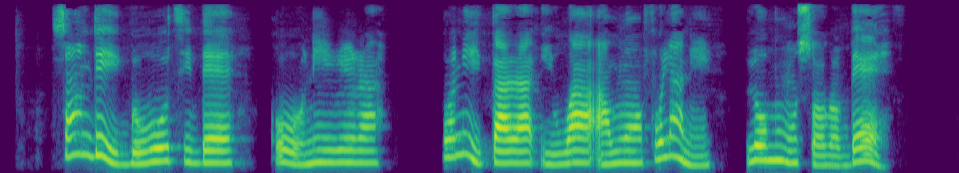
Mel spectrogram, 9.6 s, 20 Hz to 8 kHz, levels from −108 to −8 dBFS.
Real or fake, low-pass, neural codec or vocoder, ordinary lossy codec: fake; 7.2 kHz; codec, 44.1 kHz, 7.8 kbps, Pupu-Codec; MP3, 64 kbps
